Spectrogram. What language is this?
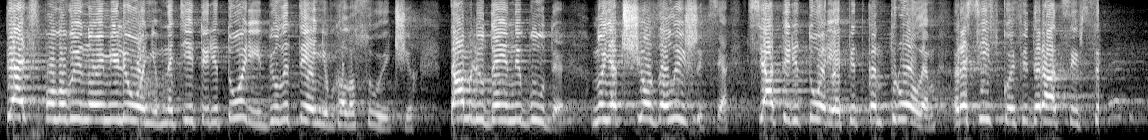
Ukrainian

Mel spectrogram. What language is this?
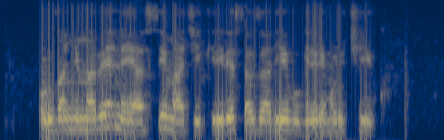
Ganda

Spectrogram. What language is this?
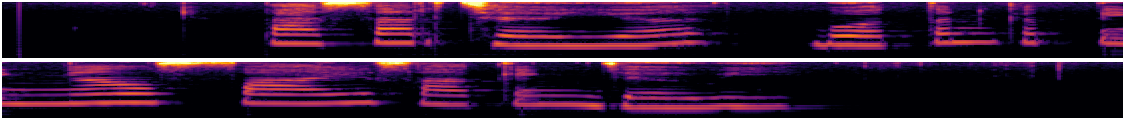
Javanese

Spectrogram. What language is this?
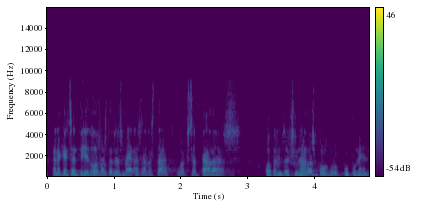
Catalan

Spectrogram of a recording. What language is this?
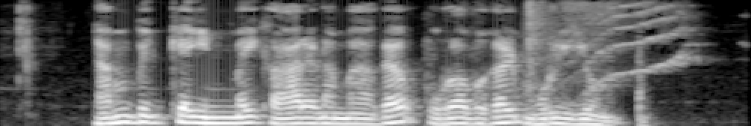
Tamil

